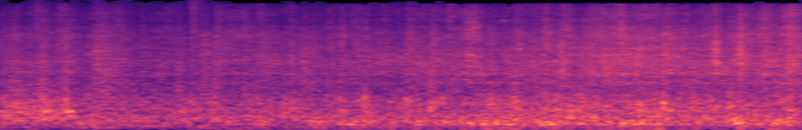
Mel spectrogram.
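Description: Passenger train running along the track with a steady rumble and scattered clacks and rattles from the wheels and carriage.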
